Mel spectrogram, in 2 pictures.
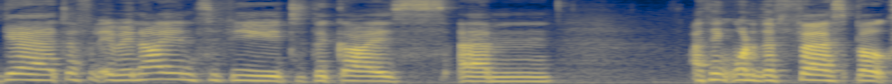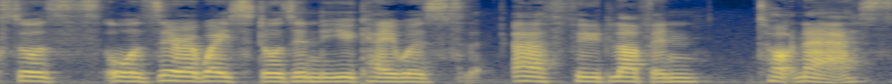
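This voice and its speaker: A woman with a British accent and a fairly low, bright, sharp voice, at a moderate pace with ordinary pitch variation. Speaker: podcast host and author. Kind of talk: casual interview chat. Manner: warm, upbeat.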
